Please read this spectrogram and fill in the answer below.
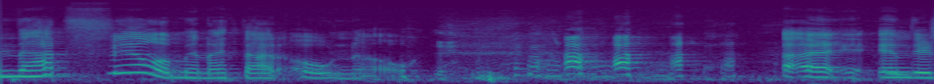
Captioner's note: crowd and others laugh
